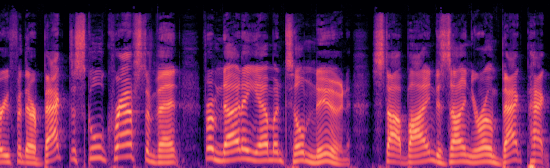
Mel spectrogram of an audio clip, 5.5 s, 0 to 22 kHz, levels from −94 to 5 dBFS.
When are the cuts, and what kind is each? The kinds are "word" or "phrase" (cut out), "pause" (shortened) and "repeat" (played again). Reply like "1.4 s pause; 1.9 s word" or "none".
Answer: none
